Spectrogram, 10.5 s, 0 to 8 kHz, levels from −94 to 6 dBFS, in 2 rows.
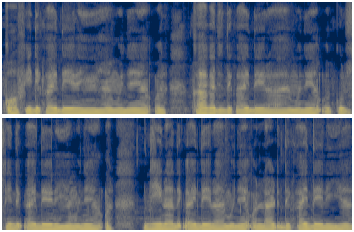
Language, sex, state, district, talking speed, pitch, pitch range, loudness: Hindi, male, Chhattisgarh, Rajnandgaon, 210 wpm, 155 Hz, 150-155 Hz, -22 LUFS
